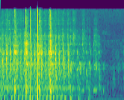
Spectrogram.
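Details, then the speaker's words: Kawasaki Ninja two-stroke: a throttle blip brings a fast tinny rattle over the engine buzz that then dies away. Piston slap; a worn piston is the likely cause. "di gas itu terdengar ada bunyi ter gitu ya ter Nah itu memang di bagian piston ya"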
